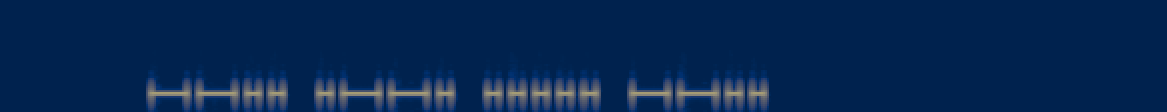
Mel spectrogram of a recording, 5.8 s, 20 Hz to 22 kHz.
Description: Morse code, heard as a keyed tone, about 20 wpm, 700 Hz. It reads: ZP5Z
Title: DXCC-100 Call Signs - 4 Characters - Repeated 3x - 20wpm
